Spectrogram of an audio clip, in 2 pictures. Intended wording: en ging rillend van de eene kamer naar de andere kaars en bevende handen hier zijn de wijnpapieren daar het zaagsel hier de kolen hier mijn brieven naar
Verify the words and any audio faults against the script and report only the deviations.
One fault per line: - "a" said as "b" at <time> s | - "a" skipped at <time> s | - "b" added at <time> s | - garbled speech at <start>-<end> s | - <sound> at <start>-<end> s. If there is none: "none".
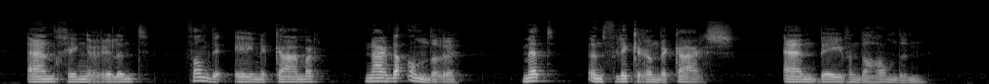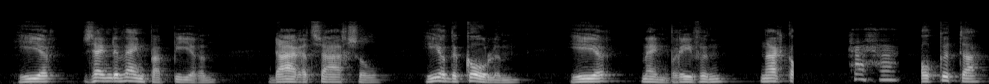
- "met een flikkerende" added at 5.2 s
- laugh at 18.4-18.9 s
